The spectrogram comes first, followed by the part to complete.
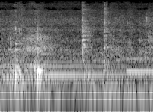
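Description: Hot oil sizzling as leftover-rice vadas (annam garelu) deep-fry in a kadai, with a metal slotted spoon stirring and knocking against the pan: two sharp clicks a little after a second in.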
